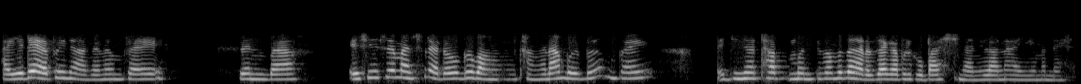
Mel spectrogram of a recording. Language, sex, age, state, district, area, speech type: Bodo, female, 18-30, Assam, Baksa, rural, conversation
